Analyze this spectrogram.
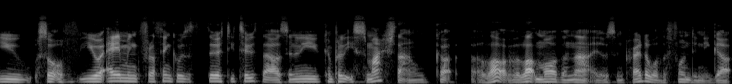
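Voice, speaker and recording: Very fast speech with ordinary pitch variation, in a dry, close sound with no echo over a quiet background. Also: man. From Britain. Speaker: podcast host. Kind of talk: casual interview.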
